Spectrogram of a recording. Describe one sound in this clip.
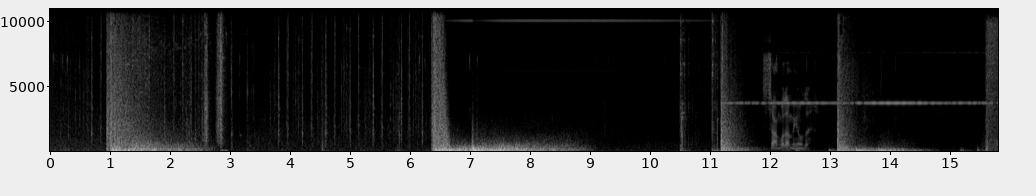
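A grenade explodes with a loud, deep boom that rumbles away.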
